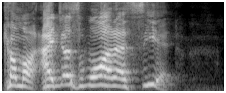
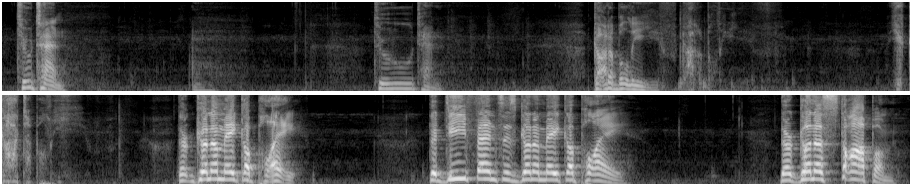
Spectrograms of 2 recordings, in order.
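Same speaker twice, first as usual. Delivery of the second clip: hoarse, strained voice, lower; 5 semitones lower than usual. Calling the game's final two minutes aloud, losing voice. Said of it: "I'm losing my voice".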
